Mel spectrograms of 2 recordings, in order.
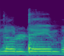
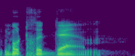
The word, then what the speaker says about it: Notre Dame: Like, you would pronounce the college football team Notre Dame, but... – Notre Dame and the French one, Notre Dame.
